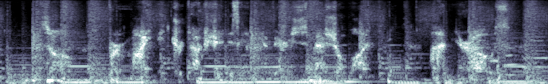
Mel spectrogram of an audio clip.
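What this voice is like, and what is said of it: Whispering, quiet voice. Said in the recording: “why I'm whispering, ... I'm not trying to be very loud.”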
